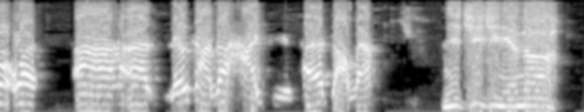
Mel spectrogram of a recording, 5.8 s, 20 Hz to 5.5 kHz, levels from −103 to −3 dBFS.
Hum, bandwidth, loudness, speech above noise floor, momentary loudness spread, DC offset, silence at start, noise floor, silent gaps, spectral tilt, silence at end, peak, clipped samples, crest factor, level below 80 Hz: none; 5.4 kHz; -4 LUFS; 25 dB; 7 LU; under 0.1%; 0 s; -29 dBFS; none; -5 dB/octave; 0.25 s; 0 dBFS; 10%; 6 dB; -30 dBFS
